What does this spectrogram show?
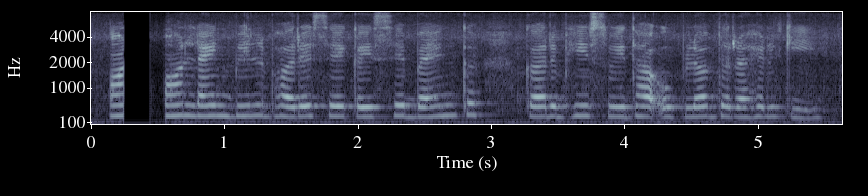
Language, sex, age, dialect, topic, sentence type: Chhattisgarhi, female, 18-24, Northern/Bhandar, banking, question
